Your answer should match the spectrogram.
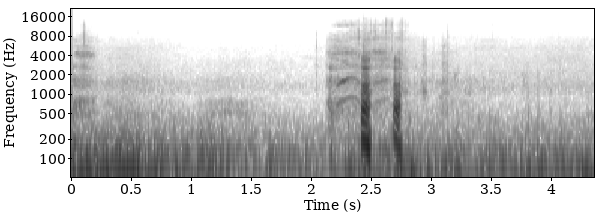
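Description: Wind buffeting the microphone, a steady low rumble. About two and a half seconds in there is a brief sound that falls in pitch.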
